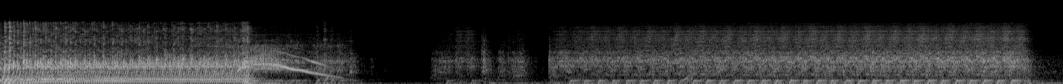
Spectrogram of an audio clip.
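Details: Moskvich Rila 1400 after an engine rebuild cranks and fires, dies after a couple of seconds, then restarts into a steady, even idle before shutting off. Normal start and idle.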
